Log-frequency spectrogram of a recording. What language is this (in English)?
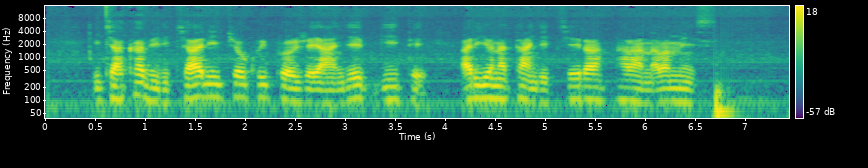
Kinyarwanda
